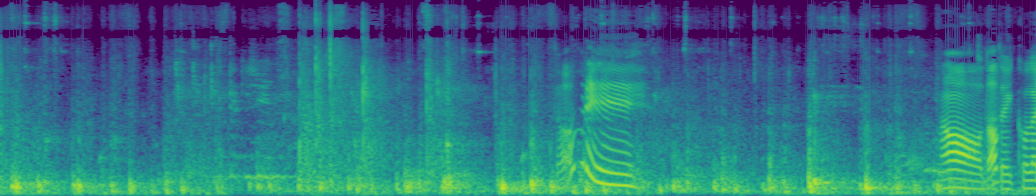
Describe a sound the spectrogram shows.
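Hooves thud on soft sand as a horse canters.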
